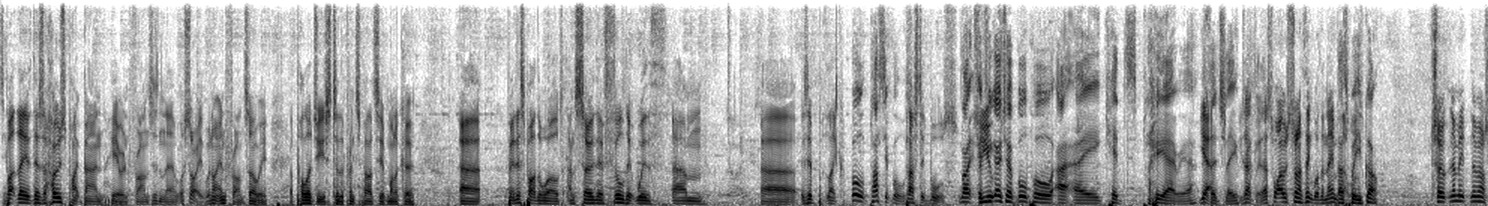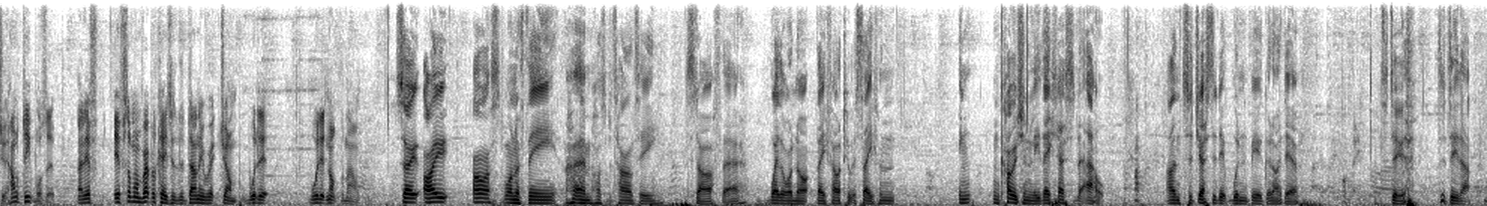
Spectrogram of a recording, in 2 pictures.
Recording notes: Live in Monaco. An in-person episode in Monaco, that was recorded to the background of pizza and beer.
